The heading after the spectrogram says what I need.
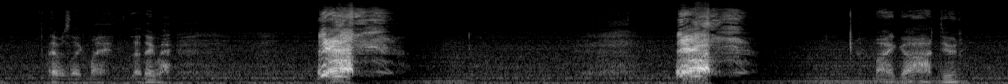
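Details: Sneezes deliberately triggered by cayenne pepper in the nostril, with burning sinuses, part of a series of nine: two loud, explosive sneezes a few seconds apart with brief throat-clearing and vocal sounds between.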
